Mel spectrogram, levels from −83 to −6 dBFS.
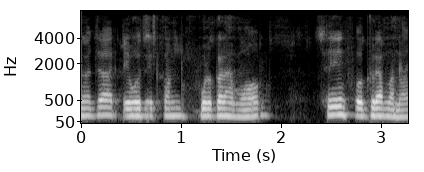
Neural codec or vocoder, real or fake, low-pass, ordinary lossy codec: codec, 24 kHz, 1.5 kbps, HILCodec; fake; 7.2 kHz; none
